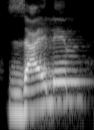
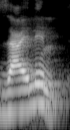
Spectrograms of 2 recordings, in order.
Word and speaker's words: xylem: জাইলেম, XYLEM, জাইলেম।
